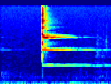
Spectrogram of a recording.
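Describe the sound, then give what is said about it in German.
Glasses clinking in a toast over a drink, a single bright strike that rings out in a clear, sustained high tone and slowly fades, with no voices. “Vorher müssen wir natürlich jetzt mal anstoßen.”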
